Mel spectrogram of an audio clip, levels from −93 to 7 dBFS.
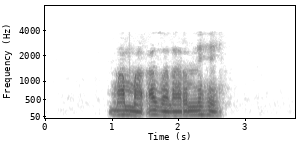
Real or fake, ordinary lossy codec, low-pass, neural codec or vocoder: real; AAC, 16 kbps; 7.2 kHz; none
